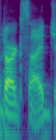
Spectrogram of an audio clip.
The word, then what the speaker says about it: Darkseid: It's Darkseid, sir. All right. I pronounce it both ways. It's okay. – But it's wrong, though. – No hate. But I prefer the dark side just because it sounds better.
